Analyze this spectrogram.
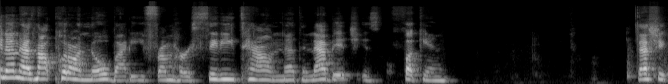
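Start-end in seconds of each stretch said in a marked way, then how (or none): none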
